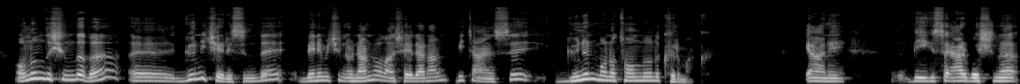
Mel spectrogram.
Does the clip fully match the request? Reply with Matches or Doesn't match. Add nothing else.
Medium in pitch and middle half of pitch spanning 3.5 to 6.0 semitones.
Matches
